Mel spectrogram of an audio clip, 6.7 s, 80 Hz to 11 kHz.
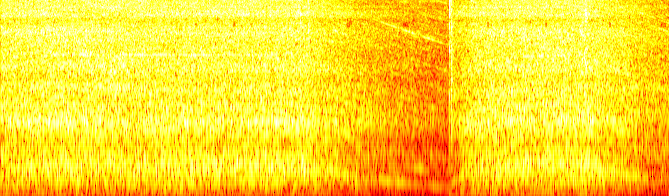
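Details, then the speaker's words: Shark Navigator NV35226 upright vacuum sound test: smooth steady roar winding down with falling pitch, a click, then spinning back up evenly; normal vacuum motor run. "Boy, that sounds like it's brand new out of the box, ladies and gentlemen, huh?"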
